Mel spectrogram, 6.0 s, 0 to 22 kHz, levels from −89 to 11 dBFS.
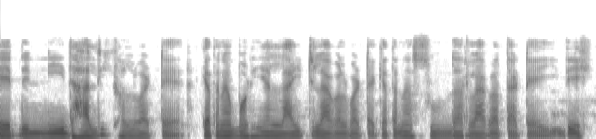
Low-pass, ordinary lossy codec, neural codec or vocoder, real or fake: none; none; none; real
